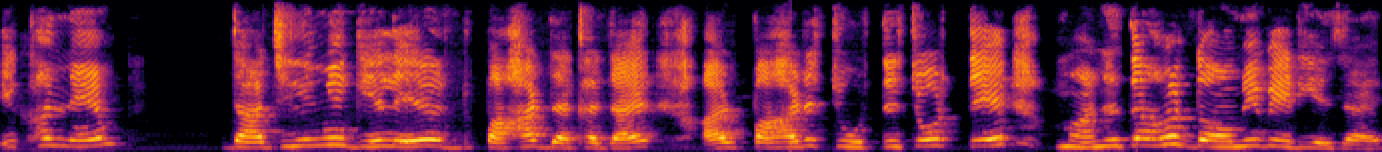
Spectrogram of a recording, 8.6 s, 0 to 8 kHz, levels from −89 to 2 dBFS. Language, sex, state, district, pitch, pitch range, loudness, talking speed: Bengali, female, West Bengal, Kolkata, 325 Hz, 290-370 Hz, -15 LUFS, 125 wpm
